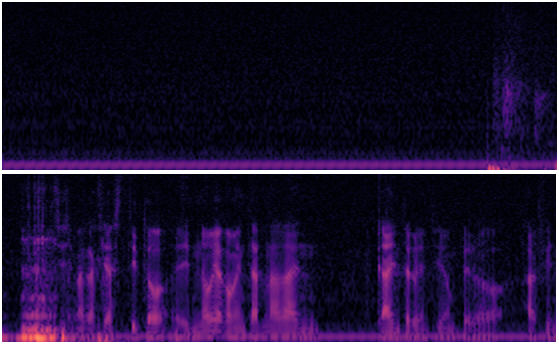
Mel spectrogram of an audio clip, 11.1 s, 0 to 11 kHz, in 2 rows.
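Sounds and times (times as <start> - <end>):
electrical hum: 0.0 - 11.0
microphone handling thump: 4.9 - 6.4
man's gruff vocal sound: 5.6 - 6.2.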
